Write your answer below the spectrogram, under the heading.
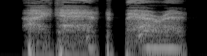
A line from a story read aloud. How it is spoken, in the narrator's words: she whispered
